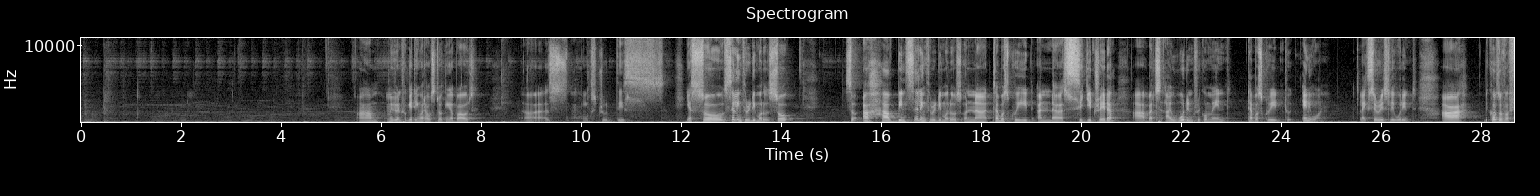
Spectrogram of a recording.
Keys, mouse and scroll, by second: 0.6 scroll up 2, 0.8 `, 2.6-3.7 scroll down 2, 3.7-4.4 scroll down 1, 4.4 KP_1, 5.6-6.2 scroll up 2, 6.2 Tab, 10.1 e, 11.8 click, 12.4 ctrl+r, 13.6 click, 14.5 3, 14.8-16.8 drag, 16.8 `, 17.9 click, 18.6-19.8 shift+drag, 19.8 KP_7, 27.5 click, 28.3 `.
